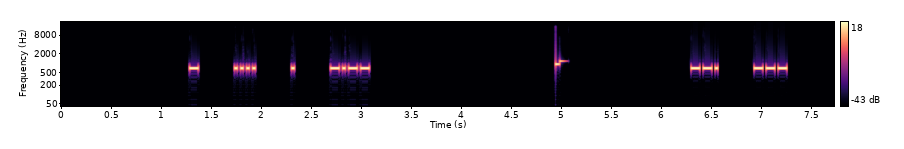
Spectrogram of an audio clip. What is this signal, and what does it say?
Morse code, heard as a keyed tone, about 37 wpm, spaced as for 18 wpm, 700 Hz. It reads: THEY GO
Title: 4x Character Spacing - Top 300 Words - 40wpm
